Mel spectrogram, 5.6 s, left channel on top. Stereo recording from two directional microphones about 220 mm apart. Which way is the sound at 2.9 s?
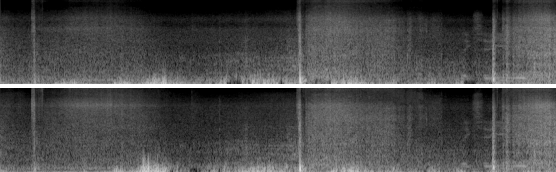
Centre (ahead or behind).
